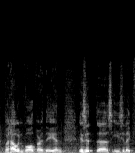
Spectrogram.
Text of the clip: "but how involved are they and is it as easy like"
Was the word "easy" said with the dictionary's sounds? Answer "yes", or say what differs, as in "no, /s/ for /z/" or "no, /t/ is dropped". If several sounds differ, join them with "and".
yes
